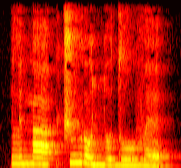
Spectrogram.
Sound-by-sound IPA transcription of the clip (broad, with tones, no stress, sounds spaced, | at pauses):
l ɪ˦ ŋ a˦ | t͡ʃ uː˦ ɾ ɔ˨ ɲ o˨ d oː˨ v ɛ˨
